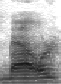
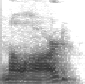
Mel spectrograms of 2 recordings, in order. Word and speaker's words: Mallard: have the French pronunciation, just as Mallard can also be pronounced Mallard.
